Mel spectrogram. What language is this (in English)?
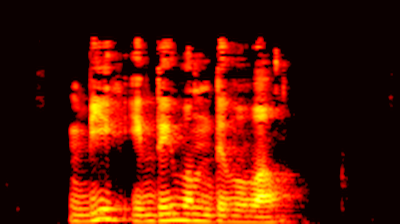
Ukrainian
